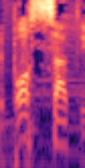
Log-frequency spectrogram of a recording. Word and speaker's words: Bossa: BOSSA と書いてボッサと言うんですが、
